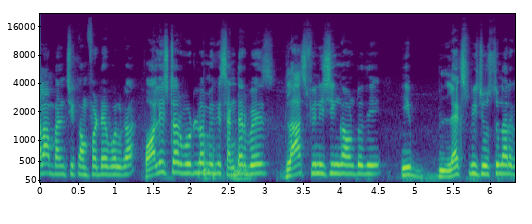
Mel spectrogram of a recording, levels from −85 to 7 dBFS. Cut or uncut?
cut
